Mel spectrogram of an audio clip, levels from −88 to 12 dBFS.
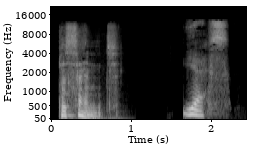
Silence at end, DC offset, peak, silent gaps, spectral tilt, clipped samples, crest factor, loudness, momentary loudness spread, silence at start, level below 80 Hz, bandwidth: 0.25 s; under 0.1%; -4 dBFS; 1.07-1.45 s, 1.52-1.66 s; -5.5 dB/octave; under 0.1%; 18 dB; -19 LUFS; 16 LU; 0.1 s; -46 dBFS; 13.5 kHz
